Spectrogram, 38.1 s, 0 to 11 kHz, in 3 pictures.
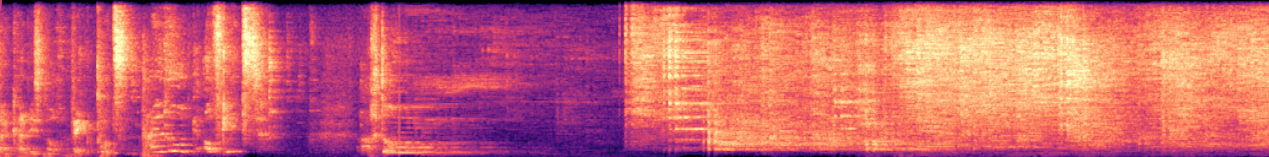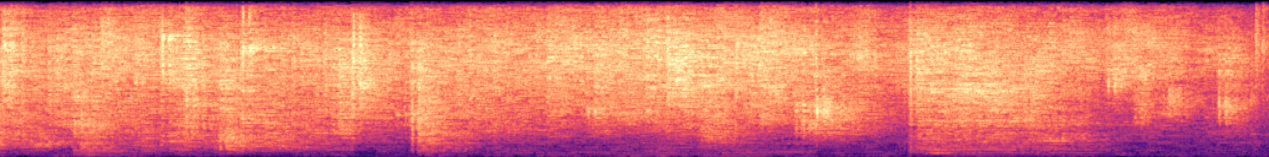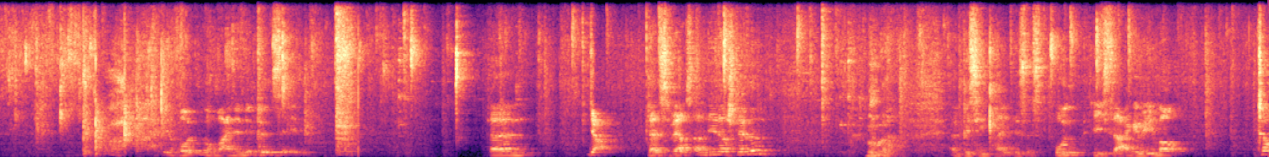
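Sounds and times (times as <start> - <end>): water splashing into bathtub: 6.3 - 38.0.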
